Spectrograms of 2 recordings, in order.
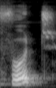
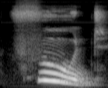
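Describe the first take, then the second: First: The vowel is short, as in foot. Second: The vowel is a long rounded oo. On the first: The speaker calls it wrong. "Usually we pronounce it as foot" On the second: The speaker calls it right. "the proper pronunciation"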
